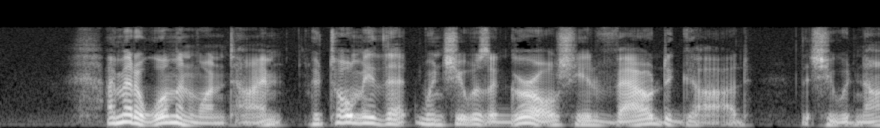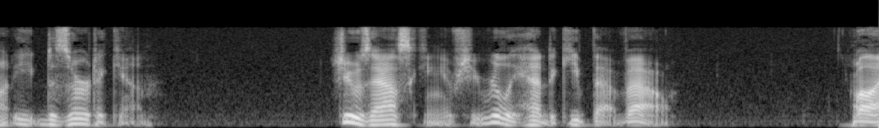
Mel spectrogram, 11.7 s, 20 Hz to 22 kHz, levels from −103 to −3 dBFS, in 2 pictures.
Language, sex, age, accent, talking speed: English, male, 40-59, American, 200 wpm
